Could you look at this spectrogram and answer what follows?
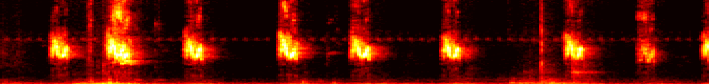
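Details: Baby sparrows waiting for their parents to feed them give short high chirps, about one every second, each a brief bright note with faint low rumble underneath.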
